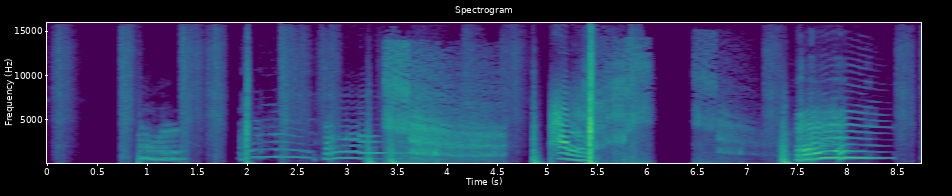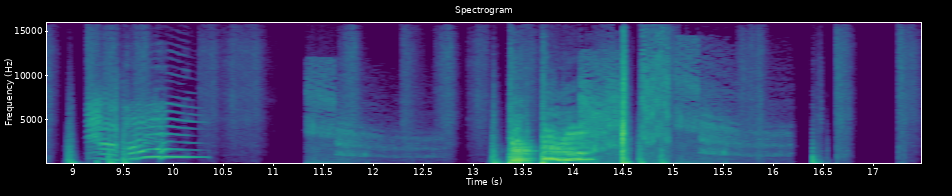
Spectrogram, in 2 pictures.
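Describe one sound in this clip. A sword swings and strikes a creature with sharp hits.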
